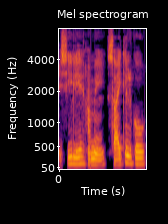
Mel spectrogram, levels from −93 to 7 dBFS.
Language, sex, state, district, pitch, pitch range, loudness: Hindi, male, Uttarakhand, Uttarkashi, 130 Hz, 120-140 Hz, -17 LUFS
